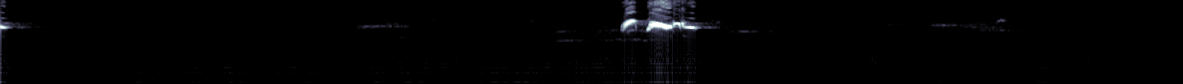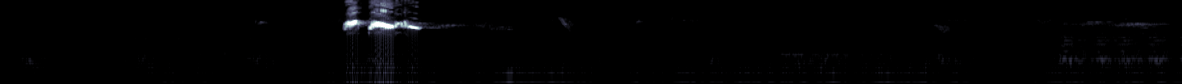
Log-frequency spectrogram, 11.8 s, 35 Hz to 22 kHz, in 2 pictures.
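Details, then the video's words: Red-whiskered bulbul song played to provoke other birds and teach young birds: two short, bright, whistled phrases roughly four and a half seconds apart, with faint background hum. "เสียงนกกรงหัวจุกร้อง 06"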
